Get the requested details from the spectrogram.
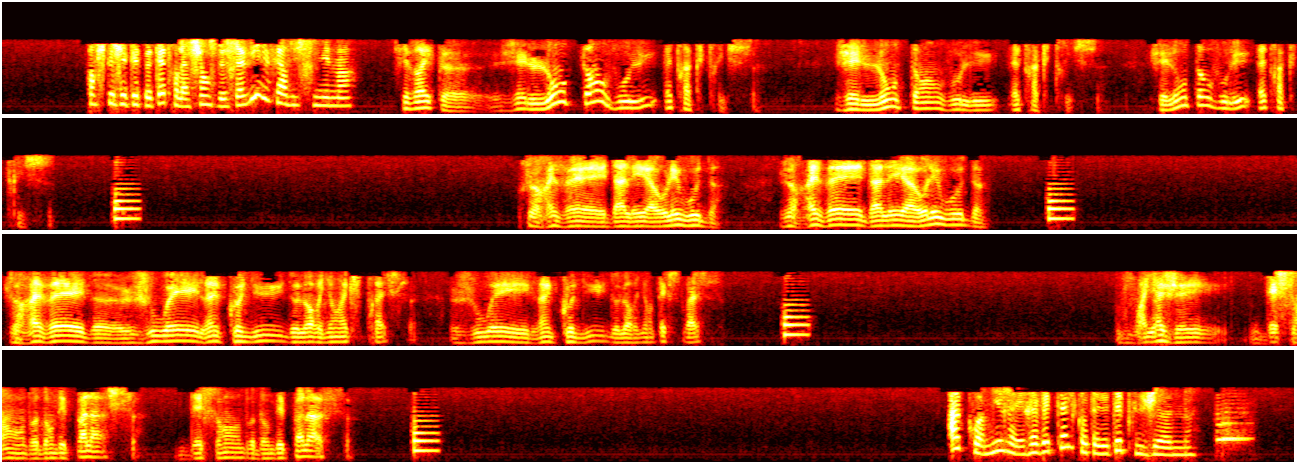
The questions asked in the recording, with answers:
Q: À quoi Mireille rêvait-elle quand elle était plus jeune?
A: Elle rêvait d'aller à Hollywood.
